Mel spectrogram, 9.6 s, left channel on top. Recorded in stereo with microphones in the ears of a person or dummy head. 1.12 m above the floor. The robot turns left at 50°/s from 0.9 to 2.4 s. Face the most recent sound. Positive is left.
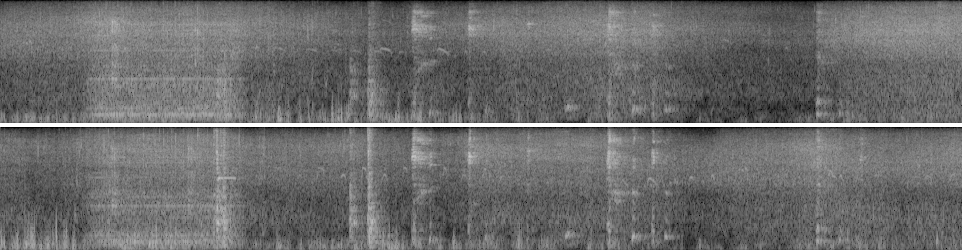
turn(degrees=-25)  # may be behind; listen again after turning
